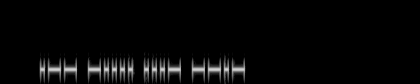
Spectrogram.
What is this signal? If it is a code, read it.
Morse code, heard as a keyed tone, about 30 wpm, 700 Hz. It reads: W6VQ
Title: USA Call Signs - 4 Characters - 30wpm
